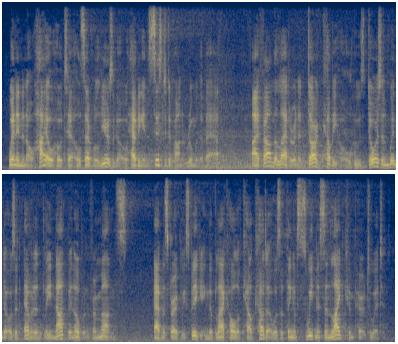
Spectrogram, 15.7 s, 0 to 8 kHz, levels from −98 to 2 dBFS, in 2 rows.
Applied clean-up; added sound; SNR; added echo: none; Vehicle; 19 dB; reverberation time 1.3 s.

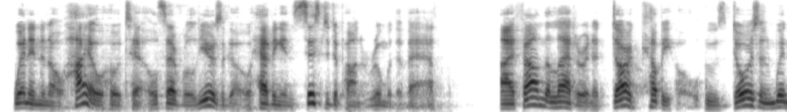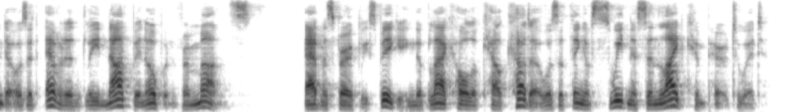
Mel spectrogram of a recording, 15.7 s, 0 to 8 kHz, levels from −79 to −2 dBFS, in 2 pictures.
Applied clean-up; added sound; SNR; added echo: neural mask model DeepFilterNet 3.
